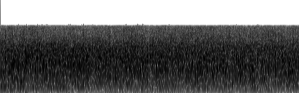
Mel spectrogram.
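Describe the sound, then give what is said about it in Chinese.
An audience at a lecture applauds with dense, steady clapping that stays loud and even throughout. “谢谢大家的掌声”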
